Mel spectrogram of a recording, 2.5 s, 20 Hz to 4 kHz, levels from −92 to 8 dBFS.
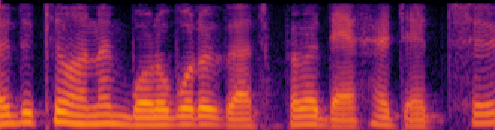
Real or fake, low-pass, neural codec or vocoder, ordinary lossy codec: fake; 3.6 kHz; codec, 16 kHz, 0.5 kbps, X-Codec, HuBERT features, trained on balanced general audio; none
